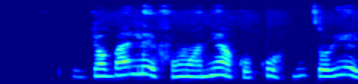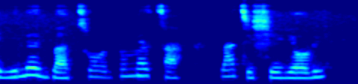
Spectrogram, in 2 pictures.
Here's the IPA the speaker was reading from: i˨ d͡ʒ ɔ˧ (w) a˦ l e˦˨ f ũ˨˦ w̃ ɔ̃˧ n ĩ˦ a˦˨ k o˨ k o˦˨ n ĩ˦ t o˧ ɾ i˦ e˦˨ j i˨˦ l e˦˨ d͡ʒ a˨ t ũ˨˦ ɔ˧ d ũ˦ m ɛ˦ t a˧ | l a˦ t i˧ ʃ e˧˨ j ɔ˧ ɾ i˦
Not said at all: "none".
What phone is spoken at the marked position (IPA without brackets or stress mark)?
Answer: b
